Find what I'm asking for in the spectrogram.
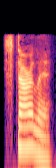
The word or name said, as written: starlet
